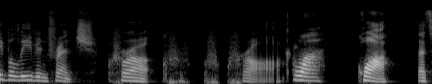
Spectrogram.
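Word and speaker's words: croire: Croix. That's how you pronounce it.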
